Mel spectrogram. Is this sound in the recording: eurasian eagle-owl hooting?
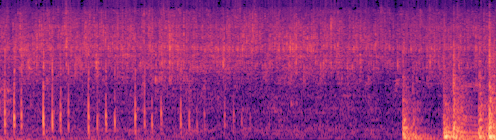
no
